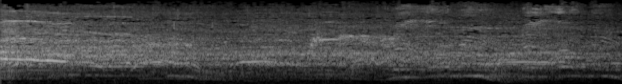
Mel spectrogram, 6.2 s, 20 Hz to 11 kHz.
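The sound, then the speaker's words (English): A crowd claps and cheers steadily throughout, with whoops and excited voices rising above the dense, continuous applause, which stays loud before easing slightly, welcoming the winner of the 24th Chinese Bridge Competition for College Students, Kenya Division. “Ladies and gentlemen, let's welcome with a round of applause the winner of the 24th Chinese Bridge Competition for College Students, Kenya Division,”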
